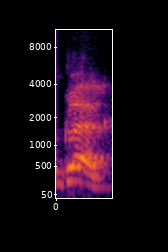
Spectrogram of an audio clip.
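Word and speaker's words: glögg: the americans spell it so we have we have it all with two dots called er you don't have that in your alphabet so it's called g-l-o-g-g for you so glug okay right so what we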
